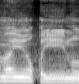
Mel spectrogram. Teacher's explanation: یقیموا میں قاف پر پڑھنا ہے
